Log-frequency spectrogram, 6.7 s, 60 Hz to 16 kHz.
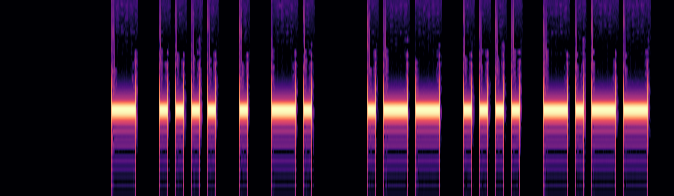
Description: Morse code, heard as a keyed tone, about 15 wpm, 700 Hz. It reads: THEN WHY
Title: Sentences from Top 1200 Words 15wpm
